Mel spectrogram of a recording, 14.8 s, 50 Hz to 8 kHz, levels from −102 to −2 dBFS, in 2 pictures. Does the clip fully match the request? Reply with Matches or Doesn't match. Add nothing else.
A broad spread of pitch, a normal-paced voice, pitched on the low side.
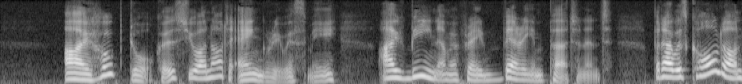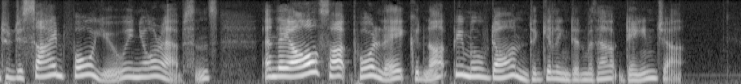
Doesn't match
